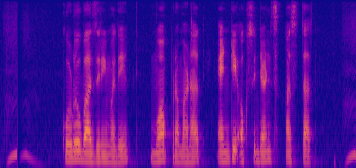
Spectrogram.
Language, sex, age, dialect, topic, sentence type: Marathi, male, <18, Southern Konkan, agriculture, statement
